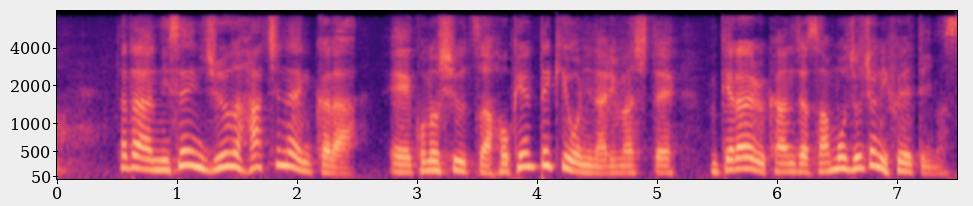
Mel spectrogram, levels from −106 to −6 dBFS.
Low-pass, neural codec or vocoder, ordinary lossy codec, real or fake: 7.2 kHz; codec, 16 kHz, 1 kbps, X-Codec, HuBERT features, trained on LibriSpeech; AAC, 32 kbps; fake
